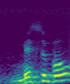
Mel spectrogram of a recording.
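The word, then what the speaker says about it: miscible: Missible is how we would have pronounced it.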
